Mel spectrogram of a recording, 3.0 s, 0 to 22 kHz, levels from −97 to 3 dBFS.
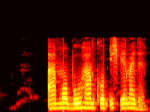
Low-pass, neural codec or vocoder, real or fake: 5.4 kHz; none; real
